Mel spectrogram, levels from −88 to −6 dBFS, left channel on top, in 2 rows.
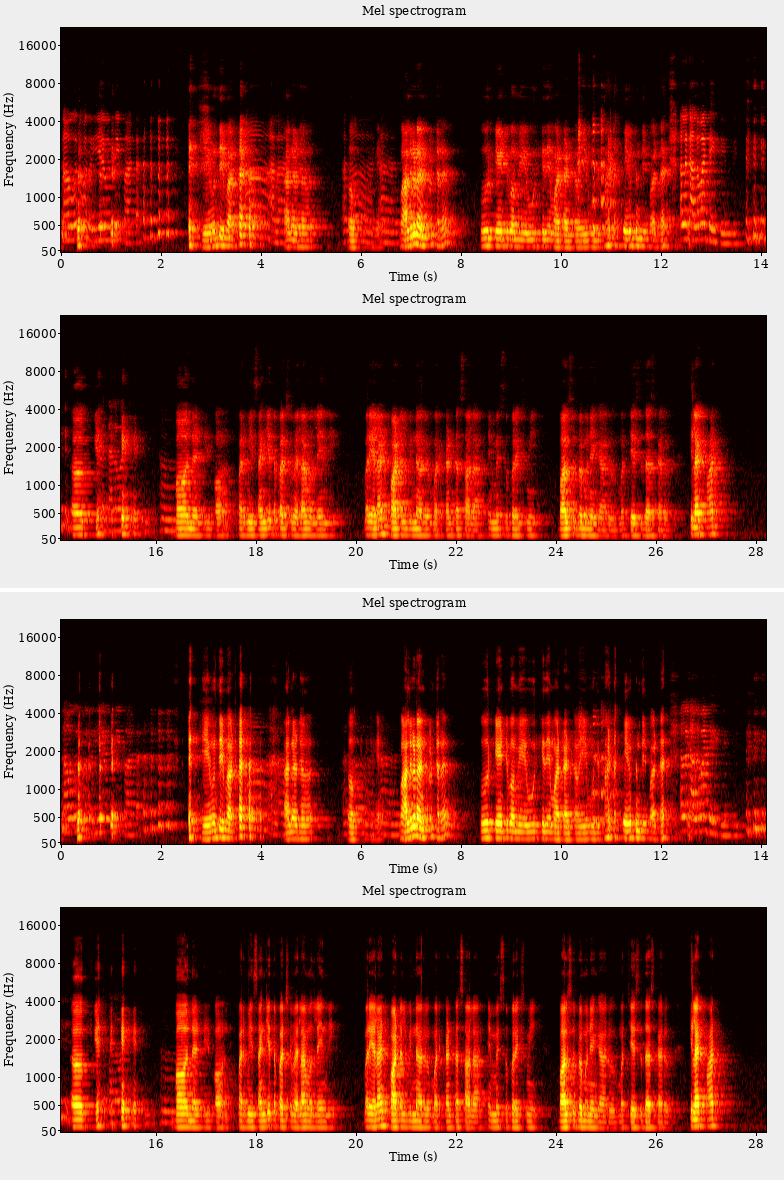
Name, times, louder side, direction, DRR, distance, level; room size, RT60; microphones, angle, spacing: voice 1, 0.0-2.2 2.8-3.0 3.7-4.8 5.6-6.8 8.5-8.6 10.3-11.1 12.2-14.3 14.8-16.7, left 2 dB, 55° left, 5 dB, 1.2 m, -45 dB
voice 2, 2.8-3.8 4.5-5.0 5.7-5.9 6.3-6.4 6.8-7.9 8.4-12.1 14.3-14.9 15.3-15.4 16.4-19.6 20.2-23.6 24.1-26.3 26.7-27.2, right 4 dB, 50° right, 9 dB, 0.6 m, -31 dB
5.9 x 4.6 x 6.3 m, 0.89 s
head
